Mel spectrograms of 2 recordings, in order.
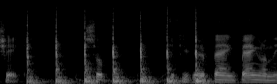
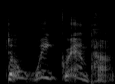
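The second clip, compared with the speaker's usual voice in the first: high-pitched mock scolding call, slowed; imitating a mom hushing her child from the next room; retold mommy yell; slower than usual. Grandpa retelling mom yelling at the boy, mock high call. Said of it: "And his mommy yelled".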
